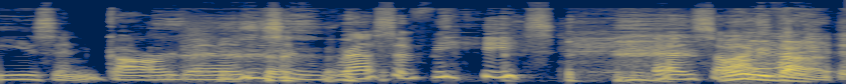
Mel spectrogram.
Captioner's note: laughter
